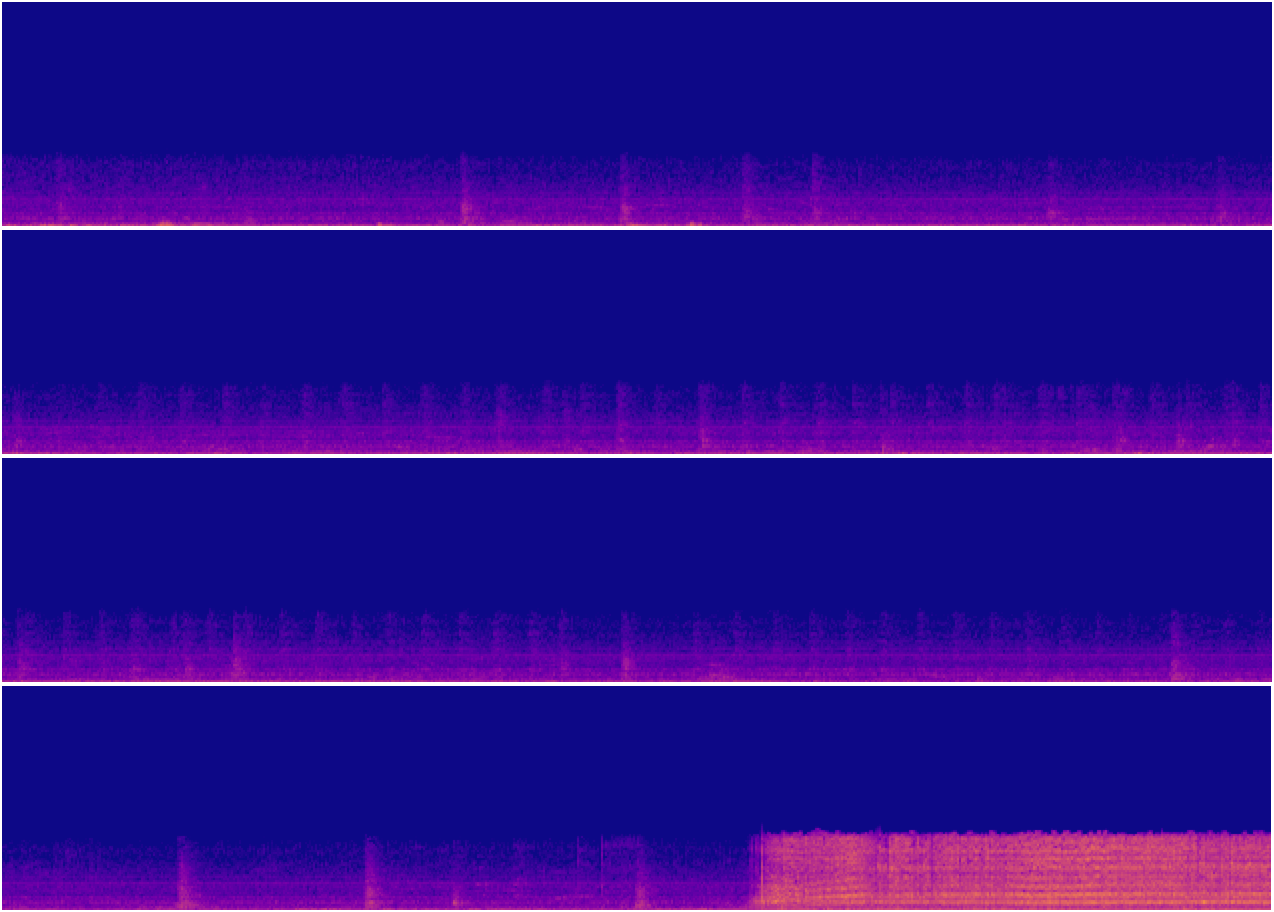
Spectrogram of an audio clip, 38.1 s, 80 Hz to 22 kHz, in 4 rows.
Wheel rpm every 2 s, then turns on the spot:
0, 0, 0, 0, 0, 0, 0, 0, 0, 0, 0, 0, 0, 0, 0, 0, 0, 150, 230.
none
